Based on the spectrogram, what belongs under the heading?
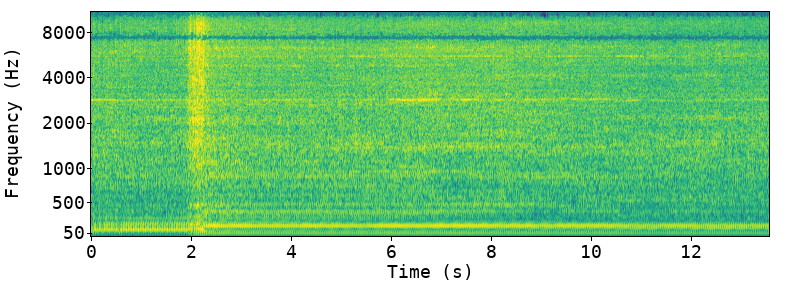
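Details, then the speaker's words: Cub Cadet garden tractor twin just after new spark plugs, carburetor not cleaned, frozen choke, and an unlocated gas leak: after a short catch it settles into a steady, even drone with no misses or knocks. Normal running. "This is a pretty smooth motor. I did not clean the carburetor, but we're gonna see if we can get it started again."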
